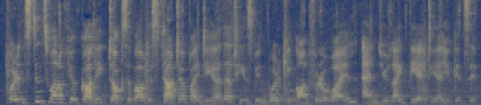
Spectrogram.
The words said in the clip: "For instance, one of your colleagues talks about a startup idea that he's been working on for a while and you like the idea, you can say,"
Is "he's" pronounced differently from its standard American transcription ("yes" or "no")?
no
